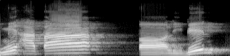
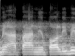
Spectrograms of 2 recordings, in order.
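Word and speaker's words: مئتا طالب: Tapi kalau 200 santri cara pengucapannya nunnya nunnya dibuang. Jadi miata tholibin miata tholibatin gitu. Bukan miatani tholibin ya salah.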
